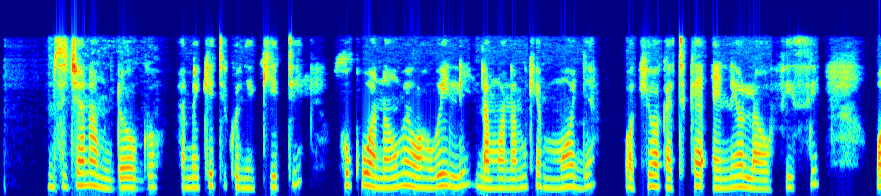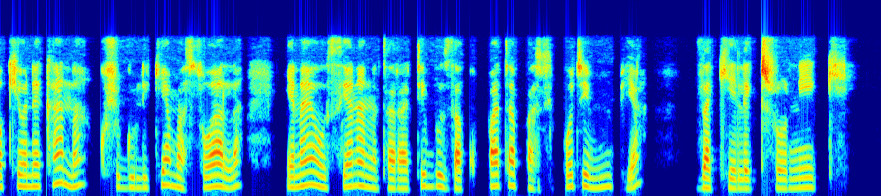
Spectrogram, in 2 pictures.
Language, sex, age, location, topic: Swahili, female, 25-35, Kisumu, government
